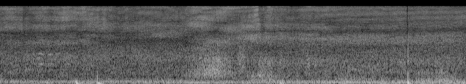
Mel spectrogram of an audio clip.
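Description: Aerosol spray can with a straw nozzle spraying onto the metal rotisserie rods, a hiss that grows stronger about two seconds in.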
